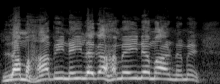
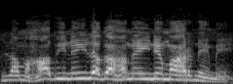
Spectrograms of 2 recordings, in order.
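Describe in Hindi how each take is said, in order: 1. यह ऊँची आवाज़ और खिताबती (भाषण वाले) अंदाज़ में बोला गया है। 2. यह सादे, बातचीत वाले अंदाज़ में बोला गया है।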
